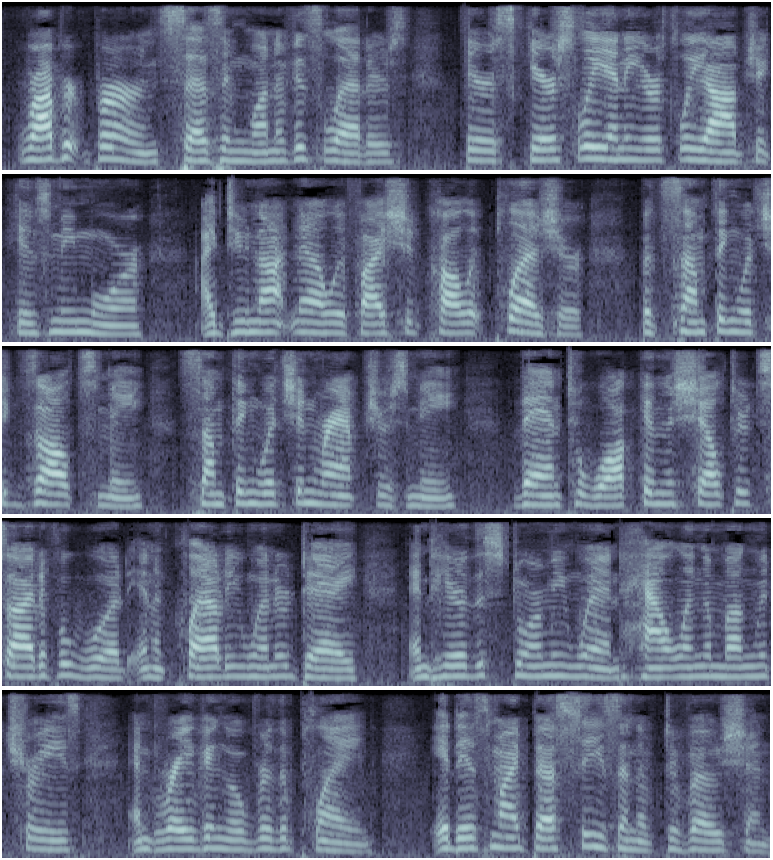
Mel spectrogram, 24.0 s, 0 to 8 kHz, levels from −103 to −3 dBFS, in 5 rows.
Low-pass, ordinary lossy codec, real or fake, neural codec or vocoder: 7.2 kHz; AAC, 32 kbps; real; none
